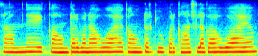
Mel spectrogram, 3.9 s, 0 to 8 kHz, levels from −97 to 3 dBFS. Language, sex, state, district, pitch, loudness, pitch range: Hindi, female, Uttar Pradesh, Hamirpur, 230 Hz, -11 LUFS, 230-240 Hz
